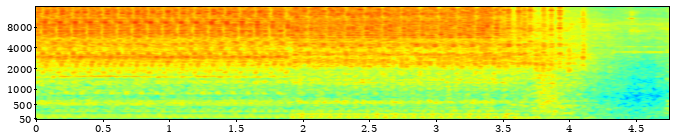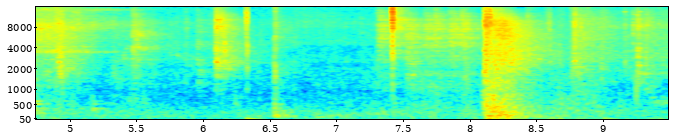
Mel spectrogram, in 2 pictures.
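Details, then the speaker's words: Barn-find Mk4 VW Golf GTI, first cold start after about 10 years off the road: loud idle with fast even top-end metallic clatter, then engine stops; owner fears no oil pressure. "sounds like it has like no oil pressure. It sounds like there's a skeleton, you know, rattling on the top of end."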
